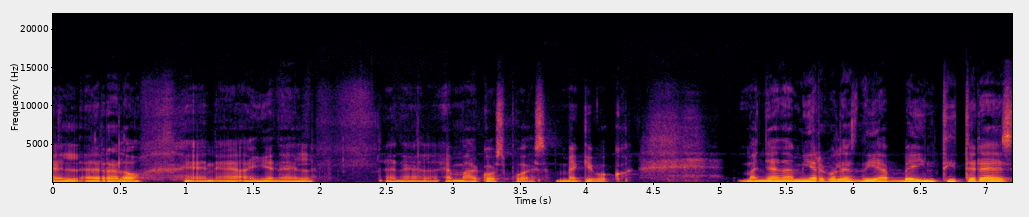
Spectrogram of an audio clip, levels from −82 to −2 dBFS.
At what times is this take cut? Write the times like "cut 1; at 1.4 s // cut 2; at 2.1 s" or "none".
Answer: none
